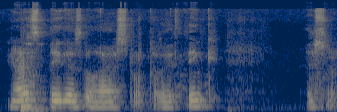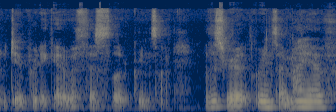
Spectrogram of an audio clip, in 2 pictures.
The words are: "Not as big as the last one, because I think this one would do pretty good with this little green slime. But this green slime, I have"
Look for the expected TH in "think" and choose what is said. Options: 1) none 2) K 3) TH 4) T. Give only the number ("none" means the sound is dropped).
3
